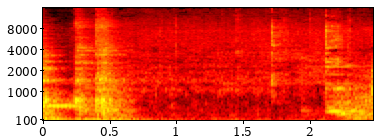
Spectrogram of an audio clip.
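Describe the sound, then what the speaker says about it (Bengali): Fried soybean with potato and young jackfruit sautéed in a pan, short bursts of sizzling and spatula scraping separated by a brief quieter pause, close and without voices. "এবার আমি ভেজে রাখা সয়াবিনটার মধ্যে দিয়ে দেবো, দিয়ে সামান্য 1 মিনিট কষিয়ে নেব"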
